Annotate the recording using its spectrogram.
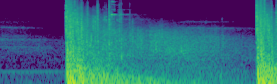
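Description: A rifle fires a single loud shot that echoes and slowly fades.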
